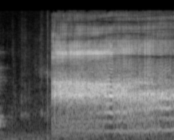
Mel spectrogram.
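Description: A woman's loud, breathy, raspy scream that starts about half a second in, after a moment of silence, and is held to the end.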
